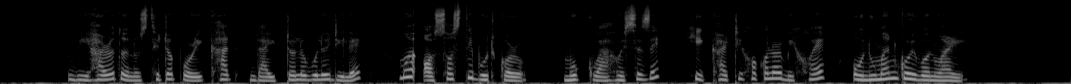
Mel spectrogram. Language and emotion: Assamese, fearful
